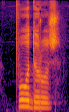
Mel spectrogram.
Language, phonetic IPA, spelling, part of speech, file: Ukrainian, [ˈpɔdɔrɔʒ], подорож, noun, Uk-подорож.ogg
- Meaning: journey, travel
